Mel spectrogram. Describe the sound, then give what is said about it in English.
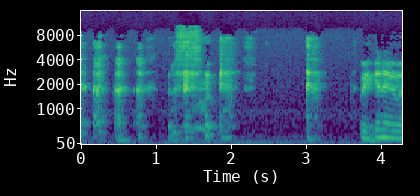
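Several short, raspy coughs and throat-clearing noises in quick bursts, fairly loud, with brief pauses between them and a rougher, voiced throat sound at the end. “sorry, I've got a cough.”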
